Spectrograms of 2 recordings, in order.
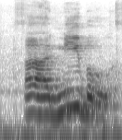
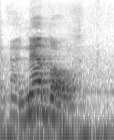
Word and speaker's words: Nebo: He's there on Mount Nebo, or Nebo, depending on your pronunciation.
